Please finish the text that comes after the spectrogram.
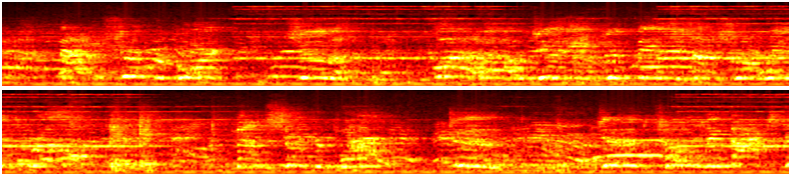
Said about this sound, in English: Bring, bring, bring, bring. You've reached the voicemail box of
